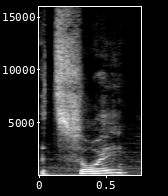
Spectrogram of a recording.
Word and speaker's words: Tsoy: Believe it or not, that's pronounced Tsoi.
